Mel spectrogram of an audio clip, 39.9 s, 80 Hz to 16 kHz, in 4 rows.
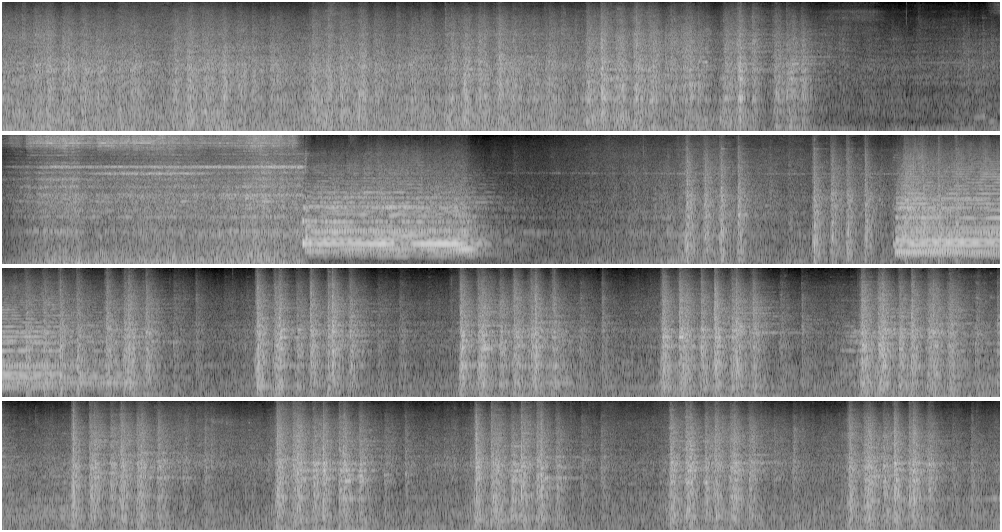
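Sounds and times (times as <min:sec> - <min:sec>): train wheels clacking on rail joints: 0:00.0 - 0:08.5, 0:16.3 - 0:39.9
train horn blasts: 0:10.2 - 0:15.5, 0:18.9 - 0:21.4.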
